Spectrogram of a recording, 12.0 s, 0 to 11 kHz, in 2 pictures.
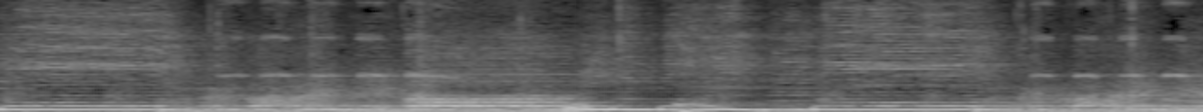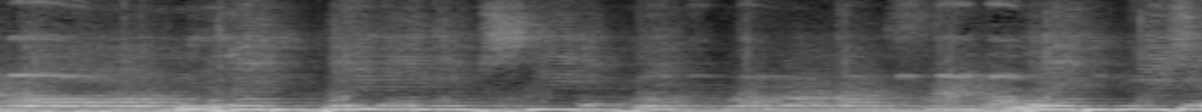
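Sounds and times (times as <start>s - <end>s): crowd singing in unison: 0.5s - 7.7s, 8.5s - 11.5s.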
